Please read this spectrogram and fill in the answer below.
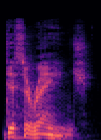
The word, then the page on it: disarrange: American English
